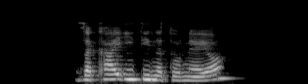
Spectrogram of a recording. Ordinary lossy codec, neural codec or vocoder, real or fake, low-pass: none; none; real; 7.2 kHz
